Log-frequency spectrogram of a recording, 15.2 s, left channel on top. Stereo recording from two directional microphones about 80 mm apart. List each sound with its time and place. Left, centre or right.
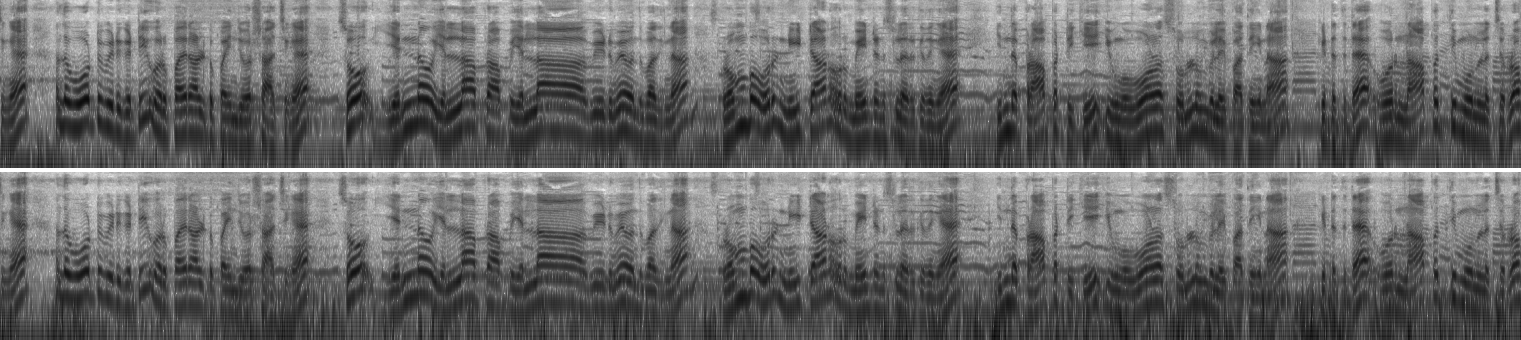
0.1 s speech: left
7.3 s speech: centre
7.9 s speech: left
